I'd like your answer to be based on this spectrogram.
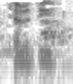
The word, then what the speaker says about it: Timothy: Timothy.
